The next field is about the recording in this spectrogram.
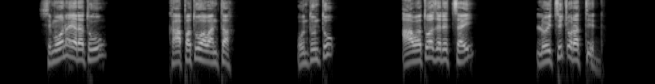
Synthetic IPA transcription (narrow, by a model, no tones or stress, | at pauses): sɪmo̞ːnɐjɐɾɐt̪uː | kaːpːɐt̪ʊːhɐwɐnt̪ːɐ | ʔʊnt̪ːʊnt̪ːʊ | ʔaːwɐt̪ʊwazɛɾɛt͡sːɐj | lɔjt͡sːɪt͡ʃʼɔɾɐt̪ːe̞ːd̪ːɐ̥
